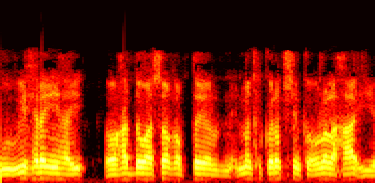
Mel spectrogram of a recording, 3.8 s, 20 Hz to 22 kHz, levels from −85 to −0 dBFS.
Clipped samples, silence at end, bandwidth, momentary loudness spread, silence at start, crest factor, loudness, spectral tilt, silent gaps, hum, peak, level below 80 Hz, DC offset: under 0.1%; 0 s; 7.4 kHz; 6 LU; 0 s; 14 dB; -15 LUFS; -5 dB/octave; none; none; 0 dBFS; -60 dBFS; under 0.1%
